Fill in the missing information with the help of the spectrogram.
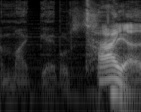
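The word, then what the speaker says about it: Tarja: Lady Tyre might be able to... Taya, that's how you pronounce it.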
